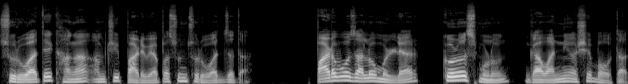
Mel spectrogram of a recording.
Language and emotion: Goan Konkani, neutral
